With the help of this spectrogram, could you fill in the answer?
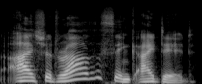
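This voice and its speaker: A woman with a British accent playing a flustered young gentleman who poses as a rich old aunt in a theatrical Victorian farce. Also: deep voice, wildly swooping pitch, a little slow, dry recording, clean studio sound, heavily acted. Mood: bluffing, hesitant. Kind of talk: Victorian stage farce, radio play acting.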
